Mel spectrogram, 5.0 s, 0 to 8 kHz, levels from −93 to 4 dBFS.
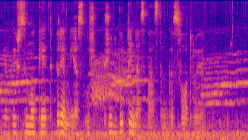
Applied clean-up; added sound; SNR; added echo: none; Meow + Fire; 5 dB; none.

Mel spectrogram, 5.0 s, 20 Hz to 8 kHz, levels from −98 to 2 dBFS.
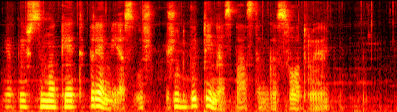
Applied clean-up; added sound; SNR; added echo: neural separator model SepFormer DNS4.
